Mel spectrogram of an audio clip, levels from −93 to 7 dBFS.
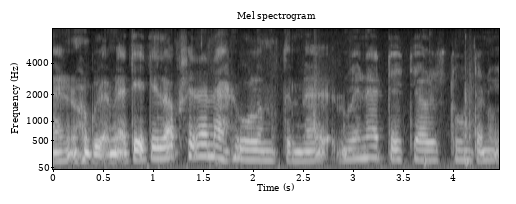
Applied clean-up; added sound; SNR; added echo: none; none; none; none.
